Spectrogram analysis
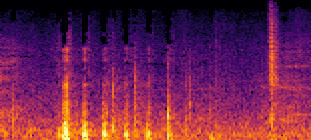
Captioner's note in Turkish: Gülme sesi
